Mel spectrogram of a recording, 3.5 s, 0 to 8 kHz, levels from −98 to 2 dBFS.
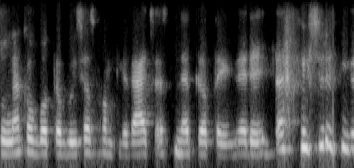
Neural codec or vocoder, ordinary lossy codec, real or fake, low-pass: codec, 24 kHz, 0.9 kbps, WavTokenizer, medium speech release version 2; Opus, 16 kbps; fake; 7.2 kHz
